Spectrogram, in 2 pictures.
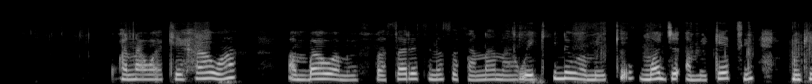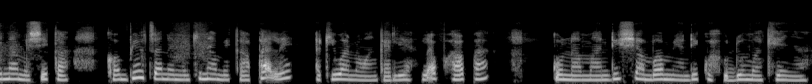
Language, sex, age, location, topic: Swahili, female, 18-24, Nakuru, government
